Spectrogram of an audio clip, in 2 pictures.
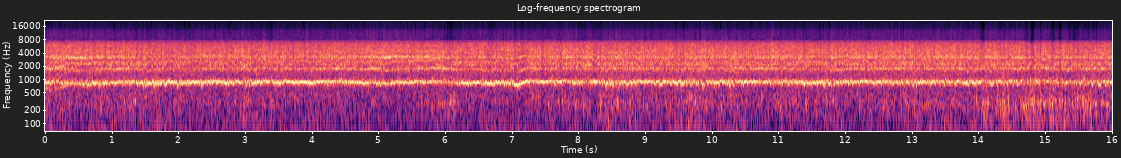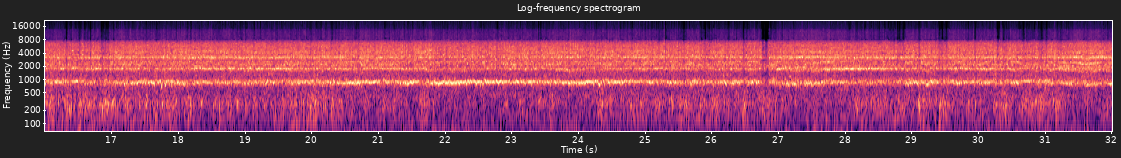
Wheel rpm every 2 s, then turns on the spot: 210, 230, 230, 220, 230, 230, 230, 230, 230, 230, 230, 230, 230, 230, 230, 230.
none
